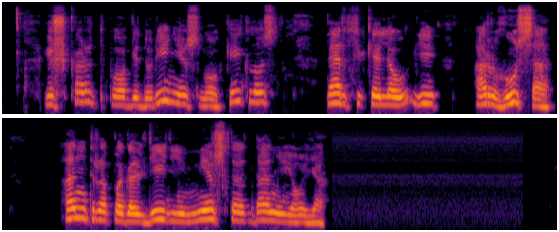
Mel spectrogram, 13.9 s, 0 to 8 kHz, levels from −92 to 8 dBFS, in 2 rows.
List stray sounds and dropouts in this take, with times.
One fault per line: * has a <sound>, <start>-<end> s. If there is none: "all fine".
all fine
